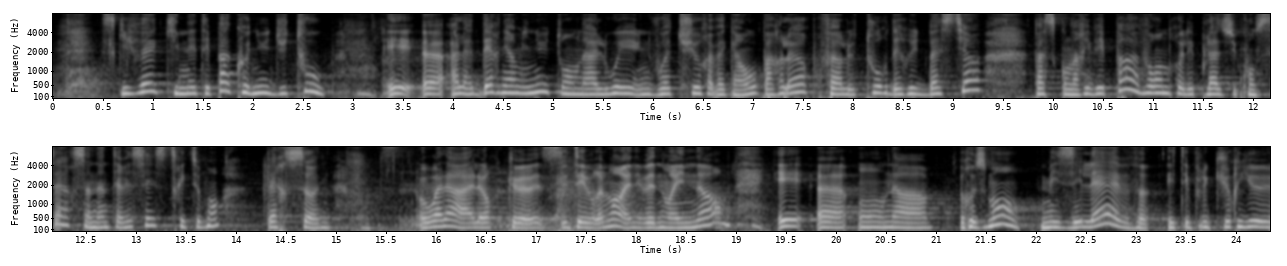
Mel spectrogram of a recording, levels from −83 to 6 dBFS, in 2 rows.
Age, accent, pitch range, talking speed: 60-79, French, 175-220 Hz, 155 wpm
